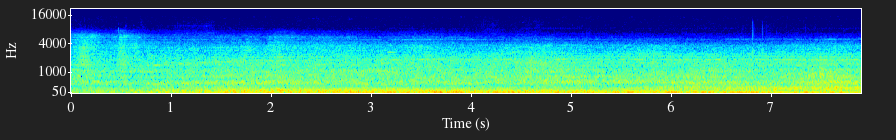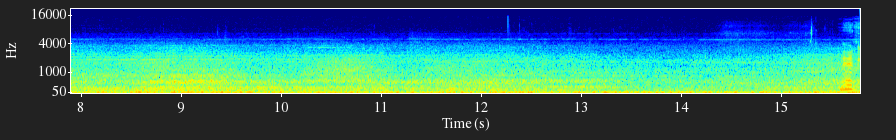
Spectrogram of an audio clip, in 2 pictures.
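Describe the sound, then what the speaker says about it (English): An American Airlines Airbus A319 jet airliner arriving at night from Oklahoma City, a steady broadband engine roar holding at constant loudness throughout, with no voices. "It's an Airbus A319 coming in from Josh Aldrich territory, Oklahoma City"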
